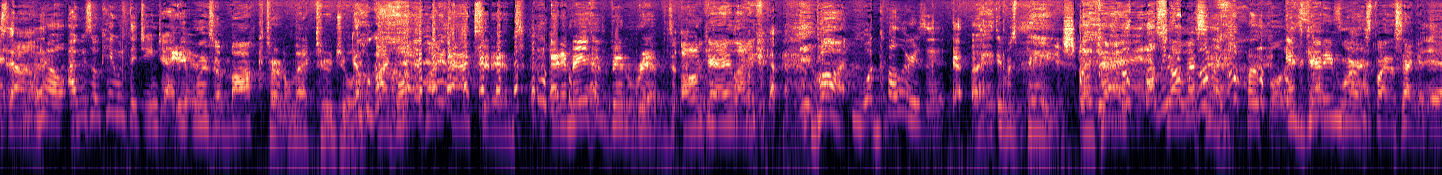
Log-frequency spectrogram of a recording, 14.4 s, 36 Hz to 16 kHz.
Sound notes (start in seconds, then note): 1.2 laughter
